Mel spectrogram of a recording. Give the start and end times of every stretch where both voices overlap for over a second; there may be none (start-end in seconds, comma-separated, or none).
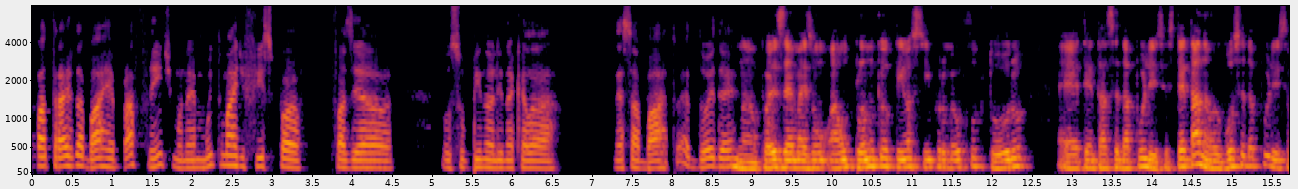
none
